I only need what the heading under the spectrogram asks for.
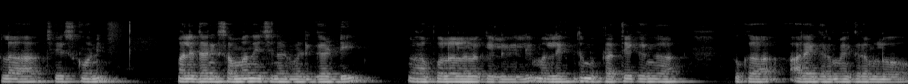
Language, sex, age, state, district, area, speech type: Telugu, male, 30-45, Telangana, Mancherial, rural, spontaneous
